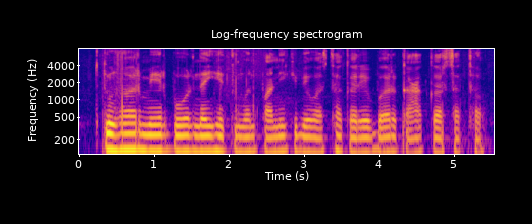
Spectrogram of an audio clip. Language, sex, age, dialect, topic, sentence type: Chhattisgarhi, male, 46-50, Western/Budati/Khatahi, agriculture, question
